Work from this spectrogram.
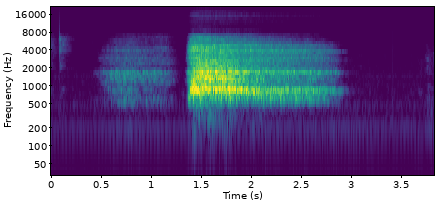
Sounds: Sigh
